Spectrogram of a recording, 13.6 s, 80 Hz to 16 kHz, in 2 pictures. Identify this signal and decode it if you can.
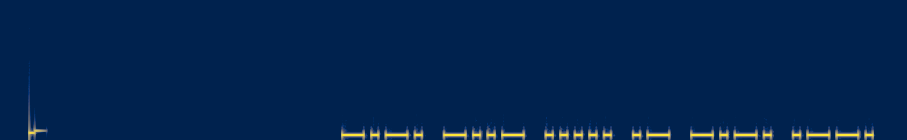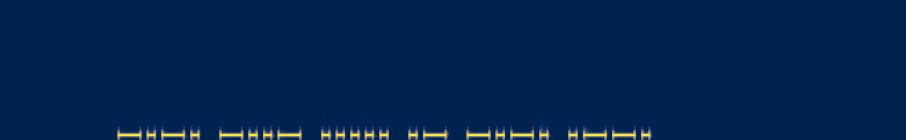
Morse code, heard as a keyed tone, about 22 wpm, 700 Hz. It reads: CX5ACP CX5ACP
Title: DXCC-100 Call Signs - 6 Characters - Repeated 2x - 22wpm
